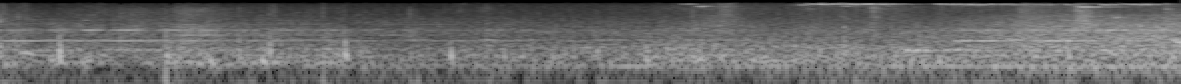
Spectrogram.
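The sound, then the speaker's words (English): A city bus pulls away and drives onward. Its engine makes a low, steady rumble that grows slightly louder toward the end, with a few faint clicks and rattles along the way. “Lila gets on the bus. She starts moving to her seat as the bus drives onward.”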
